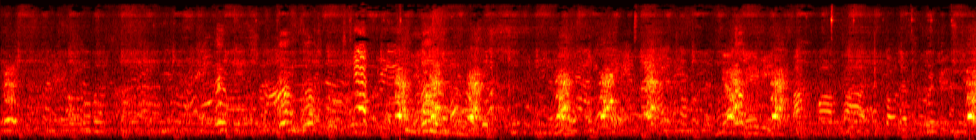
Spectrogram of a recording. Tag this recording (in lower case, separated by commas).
dog, speech, dog bow-wow, bow-wow, domestic animals, music, animal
